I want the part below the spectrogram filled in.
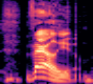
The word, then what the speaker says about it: Valium: Yes, it absolutely is Valium.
